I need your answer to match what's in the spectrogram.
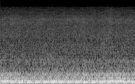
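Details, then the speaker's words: Fully built Subaru EJ25 flat-four after reinstall for suspected bent valve and metal in oil, just started cold, burning off residue: deep, even burble with no ticking or knocking; healthy settled idle. "Oh my god, it sounds so good."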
